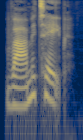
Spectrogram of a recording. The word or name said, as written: varmetab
